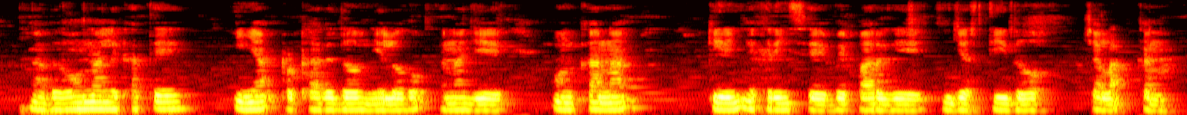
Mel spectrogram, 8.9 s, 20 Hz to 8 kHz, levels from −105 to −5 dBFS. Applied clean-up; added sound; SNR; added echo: classical method WPE with log-MMSE.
